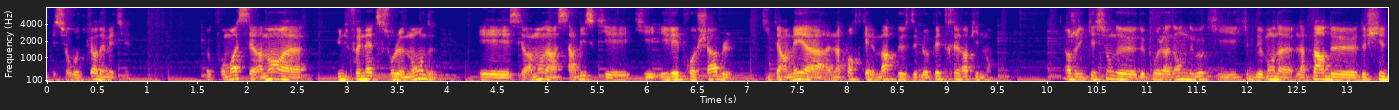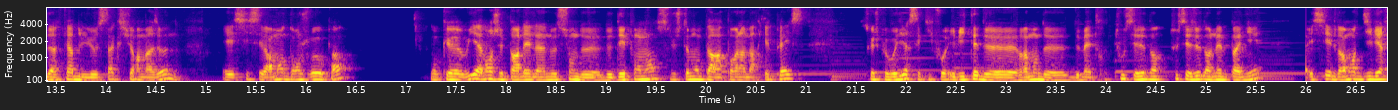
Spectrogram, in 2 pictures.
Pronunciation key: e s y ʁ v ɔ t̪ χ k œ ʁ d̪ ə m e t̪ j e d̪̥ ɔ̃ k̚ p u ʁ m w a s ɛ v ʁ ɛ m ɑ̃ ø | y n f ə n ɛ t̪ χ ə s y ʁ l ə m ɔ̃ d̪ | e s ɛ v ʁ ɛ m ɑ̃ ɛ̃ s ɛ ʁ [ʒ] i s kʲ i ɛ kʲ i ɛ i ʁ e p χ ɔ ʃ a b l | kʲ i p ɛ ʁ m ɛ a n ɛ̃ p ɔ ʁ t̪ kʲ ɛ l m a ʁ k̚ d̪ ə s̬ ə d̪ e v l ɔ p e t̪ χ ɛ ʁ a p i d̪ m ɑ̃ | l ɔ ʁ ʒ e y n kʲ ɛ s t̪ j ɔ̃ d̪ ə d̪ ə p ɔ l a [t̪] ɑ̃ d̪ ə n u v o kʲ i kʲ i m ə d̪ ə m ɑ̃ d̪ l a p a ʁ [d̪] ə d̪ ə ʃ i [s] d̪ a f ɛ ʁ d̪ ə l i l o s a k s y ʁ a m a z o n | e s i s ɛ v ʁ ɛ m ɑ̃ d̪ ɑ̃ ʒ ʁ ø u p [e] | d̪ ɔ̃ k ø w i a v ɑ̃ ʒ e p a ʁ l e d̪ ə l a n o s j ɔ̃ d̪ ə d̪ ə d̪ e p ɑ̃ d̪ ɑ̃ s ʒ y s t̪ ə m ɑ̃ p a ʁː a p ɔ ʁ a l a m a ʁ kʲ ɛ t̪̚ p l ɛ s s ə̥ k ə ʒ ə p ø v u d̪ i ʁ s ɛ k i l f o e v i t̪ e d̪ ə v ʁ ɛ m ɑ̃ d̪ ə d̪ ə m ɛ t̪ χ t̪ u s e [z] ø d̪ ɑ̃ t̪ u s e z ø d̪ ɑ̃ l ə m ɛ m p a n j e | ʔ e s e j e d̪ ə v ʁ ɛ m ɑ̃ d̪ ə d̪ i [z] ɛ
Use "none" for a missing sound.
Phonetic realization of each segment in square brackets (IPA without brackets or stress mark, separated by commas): v, d̪, d̪, f, a, z, v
